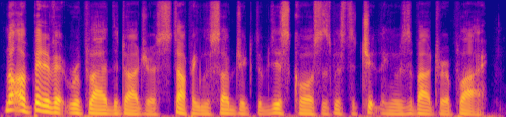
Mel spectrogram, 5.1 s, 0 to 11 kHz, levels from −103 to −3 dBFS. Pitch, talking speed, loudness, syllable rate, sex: 105 Hz, 235 wpm, -20 LUFS, 6.2 syllables/s, male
